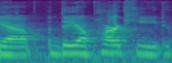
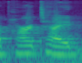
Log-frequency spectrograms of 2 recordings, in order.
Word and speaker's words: apartheid: later known as the apartheid or apartheid, depending on how you pronounce it.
